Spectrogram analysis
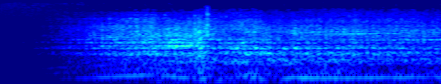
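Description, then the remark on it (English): A car fitted with snow chains drives steadily on a slippery snowy road, with a low engine drone and broad rumbling road noise, fading in over the first second, then holding fairly loud with no voices. “It's a bit slippery, I'm afraid. Car tends to slide about, even with the chains.”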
